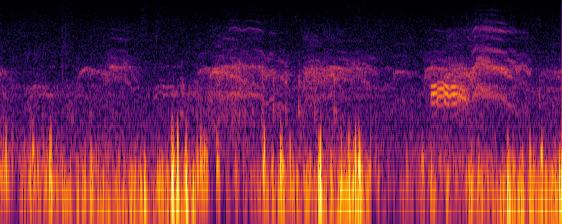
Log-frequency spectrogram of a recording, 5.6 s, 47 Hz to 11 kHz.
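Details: Pack of mostly male common mergansers chasing to and fro after females, Fyrisån, April 2 2022; several hoarse, honking calls, one with a rapid warbling quaver near the end, over low rumbling background.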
